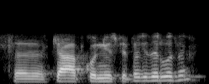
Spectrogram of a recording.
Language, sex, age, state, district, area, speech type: Urdu, male, 18-30, Uttar Pradesh, Saharanpur, urban, conversation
